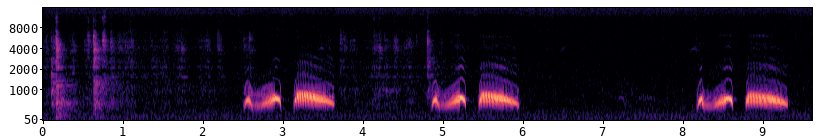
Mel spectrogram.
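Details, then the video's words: Spotted dove giving kích bổi calls to set other doves calling: three paired phrases, each a rising-falling coo followed by a longer steady coo, spaced about three seconds apart, after a few clicks at the start. "Chim cu gáy Thúc kích bổi , Tiếng cu gáy Thúc hay ,tiếng chim cu gáy kích bổi"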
